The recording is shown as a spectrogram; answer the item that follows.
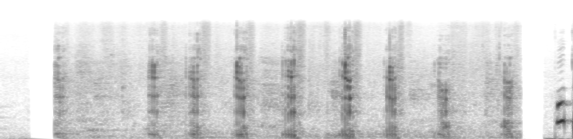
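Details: A domestic cat, described as gently purring-voiced, played in a children's guess-the-voice game: four drawn-out, harmonic meows, each slightly rising then level, with a short final chirp.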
